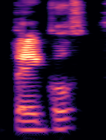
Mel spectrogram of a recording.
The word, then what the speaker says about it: praecos: Luego estaban los precos, se escribe praecos, pero en latín el diptongo ae se pronuncia e, así que son precos.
